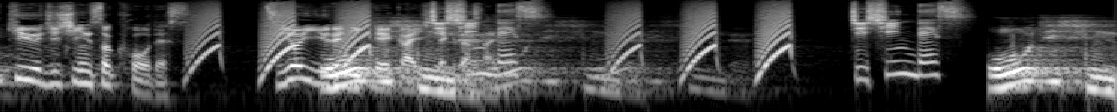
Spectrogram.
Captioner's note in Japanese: 警報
